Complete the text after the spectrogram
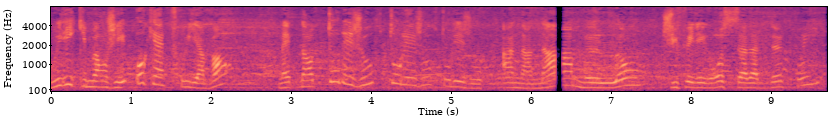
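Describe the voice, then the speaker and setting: An older woman chatting casually for a documentary report, talkative and lively. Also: medium pitch, unhurried, a loud crowd. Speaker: retiree being interviewed. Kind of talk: casual chat.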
